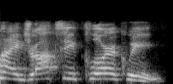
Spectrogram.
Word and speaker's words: hydroxychloroquine: Team hydroxychloroquine.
